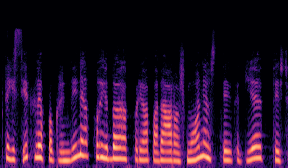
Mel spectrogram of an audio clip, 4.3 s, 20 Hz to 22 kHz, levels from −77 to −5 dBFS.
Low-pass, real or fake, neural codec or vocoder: 10.8 kHz; fake; codec, 16 kHz in and 24 kHz out, 0.6 kbps, FocalCodec, streaming, 4096 codes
